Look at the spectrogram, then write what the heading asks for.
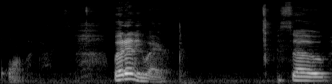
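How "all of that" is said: soft whispered aside. Real, not acted. Whispered aside to the viewers about the nurse.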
